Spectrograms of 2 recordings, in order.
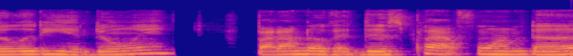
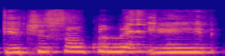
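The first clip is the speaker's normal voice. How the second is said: higher, quick mothering nudge; quick caring nudge to eat; fussing care; 8 semitones higher, faster than usual. Retold or imitated. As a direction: fuss over her like a friend. Retells caring for her stressed friend.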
